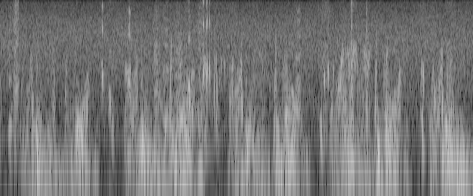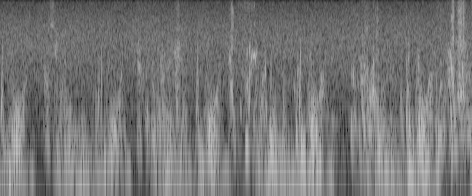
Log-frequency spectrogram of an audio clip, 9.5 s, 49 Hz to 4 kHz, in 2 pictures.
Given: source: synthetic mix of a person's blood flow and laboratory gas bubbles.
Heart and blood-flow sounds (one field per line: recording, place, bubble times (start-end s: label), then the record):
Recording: Doppler ultrasound of blood flow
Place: precordium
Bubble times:
0.00-0.05 s: bubbles
0.09-0.21 s: bubbles
0.51-0.57 s: bubbles
1.00-1.17 s: bubbles
1.24-1.38 s: bubbles
1.53-2.40 s: bubbles
2.52-2.58 s: bubbles
2.90-3.06 s: bubbles
3.18-3.33 s: bubbles
3.40-3.74 s: bubbles
4.18-4.40 s: bubbles
4.44-4.58 s: bubbles
5.17-5.32 s: bubbles
5.86-6.00 s: bubbles
6.10-6.62 s: bubbles
7.01-7.33 s: bubbles
7.55-7.61 s: bubbles
7.65-7.76 s: bubbles
8.23-8.54 s: bubbles
8.71-8.85 s: bubbles
9.03-9.46 s: bubbles
From the record:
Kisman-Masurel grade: 242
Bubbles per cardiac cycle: several, 3 to 8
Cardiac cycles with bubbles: 100%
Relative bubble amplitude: moderate (0.250 to 0.450)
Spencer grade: 3 (all of the cardiac periods contain showers or single bubble signals, but not dominating or overriding the cardiac motion signals)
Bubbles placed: only in the low amplitude regions of the cardiac cycle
